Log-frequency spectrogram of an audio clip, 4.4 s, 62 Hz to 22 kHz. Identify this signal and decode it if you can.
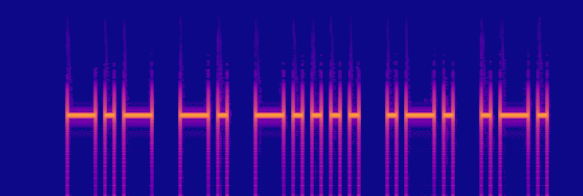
Morse code, heard as a keyed tone, about 17 wpm, 700 Hz. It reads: KN6RR
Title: USA Call Signs 17wpm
